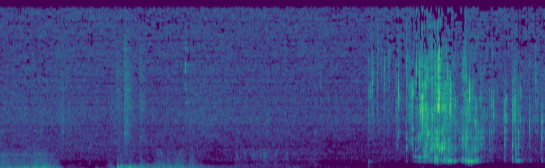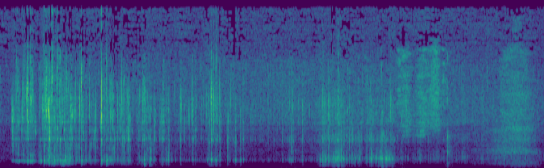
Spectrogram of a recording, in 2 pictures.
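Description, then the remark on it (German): A new beer made with cryo hops pours into a glass with a bright, bubbly splashing that runs for several seconds, after a couple of low thumps and clinks at the start. “Ach, dieses schöne Plätschern.”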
